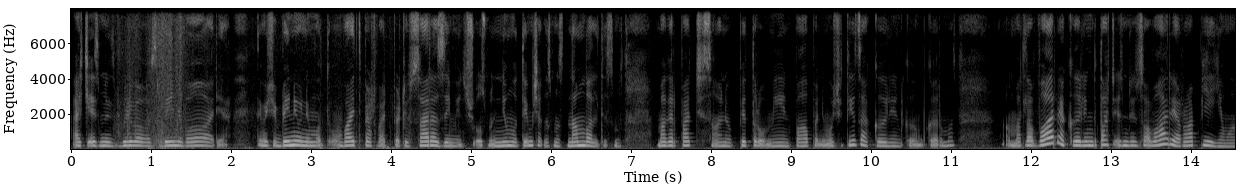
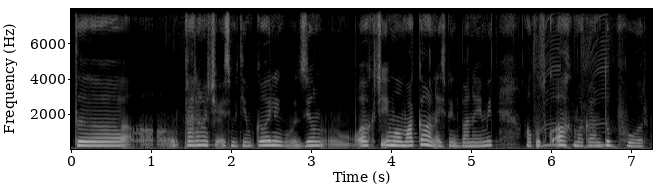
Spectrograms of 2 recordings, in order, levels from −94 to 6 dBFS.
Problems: low volume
